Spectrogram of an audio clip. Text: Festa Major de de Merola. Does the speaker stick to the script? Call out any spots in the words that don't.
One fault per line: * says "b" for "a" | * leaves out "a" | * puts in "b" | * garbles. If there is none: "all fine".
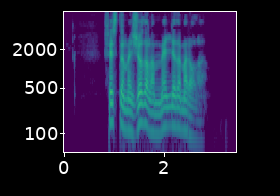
* puts in "l'Ametlla"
